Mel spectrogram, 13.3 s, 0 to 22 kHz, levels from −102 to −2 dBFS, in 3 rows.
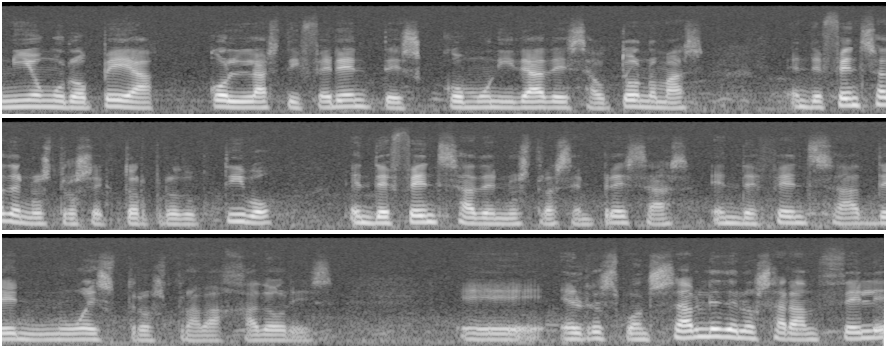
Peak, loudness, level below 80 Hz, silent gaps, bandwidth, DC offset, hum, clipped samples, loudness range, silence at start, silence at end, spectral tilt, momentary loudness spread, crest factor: -2 dBFS; -21 LUFS; -56 dBFS; none; 19.5 kHz; under 0.1%; none; under 0.1%; 5 LU; 0 s; 0 s; -5 dB/octave; 11 LU; 18 dB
